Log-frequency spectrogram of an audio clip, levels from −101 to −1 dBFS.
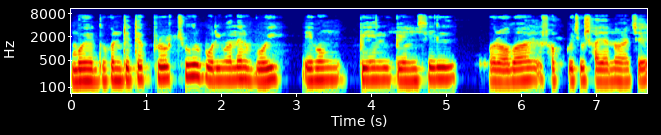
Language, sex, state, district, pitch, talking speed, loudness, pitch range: Bengali, male, West Bengal, Dakshin Dinajpur, 155 Hz, 100 wpm, -16 LUFS, 145-165 Hz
